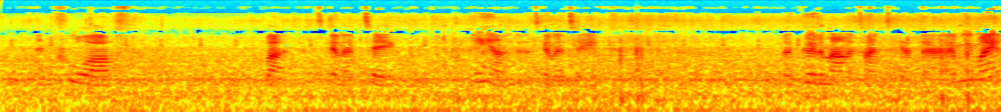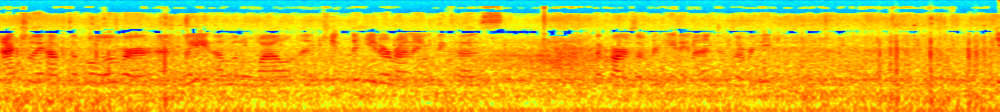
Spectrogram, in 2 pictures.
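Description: A motorhome's engine and road noise drone steadily inside the cab while it is driven slowly, with a woman talking over it.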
